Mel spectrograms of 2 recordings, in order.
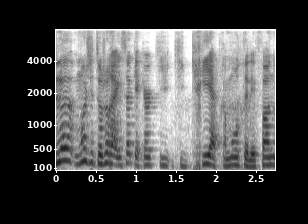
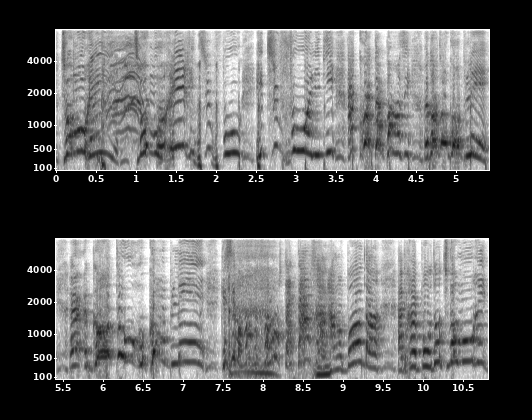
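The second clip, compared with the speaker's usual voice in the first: mother losing it. Retold or imitated. Mother screams at son who ate a whole cake. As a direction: scold him like he might die. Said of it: "elle me pète une coche".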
